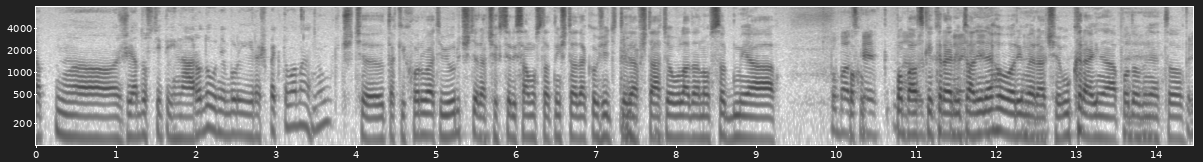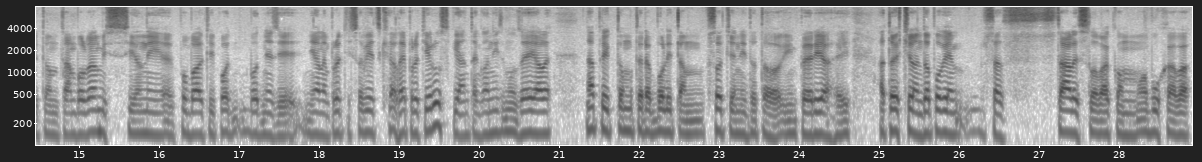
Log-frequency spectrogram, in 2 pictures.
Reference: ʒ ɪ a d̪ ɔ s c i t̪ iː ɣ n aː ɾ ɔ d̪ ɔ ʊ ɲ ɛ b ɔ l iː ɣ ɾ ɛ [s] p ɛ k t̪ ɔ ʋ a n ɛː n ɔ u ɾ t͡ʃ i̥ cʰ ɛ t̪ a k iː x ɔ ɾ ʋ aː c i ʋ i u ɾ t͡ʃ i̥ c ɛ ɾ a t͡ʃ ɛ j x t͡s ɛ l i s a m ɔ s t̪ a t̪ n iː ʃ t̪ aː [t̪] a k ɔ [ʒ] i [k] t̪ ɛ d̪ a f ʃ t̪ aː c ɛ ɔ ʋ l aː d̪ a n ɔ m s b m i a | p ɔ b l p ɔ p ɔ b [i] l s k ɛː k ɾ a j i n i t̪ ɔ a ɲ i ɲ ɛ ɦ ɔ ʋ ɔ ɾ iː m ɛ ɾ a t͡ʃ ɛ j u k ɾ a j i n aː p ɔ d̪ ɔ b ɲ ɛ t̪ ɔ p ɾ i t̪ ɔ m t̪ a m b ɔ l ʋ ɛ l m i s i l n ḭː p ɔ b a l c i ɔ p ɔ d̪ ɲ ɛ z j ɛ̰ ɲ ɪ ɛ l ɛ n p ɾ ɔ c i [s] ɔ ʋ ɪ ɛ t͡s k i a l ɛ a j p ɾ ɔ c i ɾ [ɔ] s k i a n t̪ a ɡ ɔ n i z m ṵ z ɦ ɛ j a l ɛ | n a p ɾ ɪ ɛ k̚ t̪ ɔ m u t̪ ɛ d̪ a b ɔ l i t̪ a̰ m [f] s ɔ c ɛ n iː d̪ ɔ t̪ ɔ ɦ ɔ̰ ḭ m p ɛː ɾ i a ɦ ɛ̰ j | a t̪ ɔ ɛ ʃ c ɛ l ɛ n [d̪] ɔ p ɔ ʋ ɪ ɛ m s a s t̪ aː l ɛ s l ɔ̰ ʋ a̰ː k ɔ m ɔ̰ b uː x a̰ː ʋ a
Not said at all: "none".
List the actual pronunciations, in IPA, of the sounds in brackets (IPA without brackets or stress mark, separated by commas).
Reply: ʃ, d̪, ʒ, c, a, s, u, f, d̪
